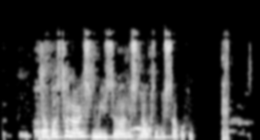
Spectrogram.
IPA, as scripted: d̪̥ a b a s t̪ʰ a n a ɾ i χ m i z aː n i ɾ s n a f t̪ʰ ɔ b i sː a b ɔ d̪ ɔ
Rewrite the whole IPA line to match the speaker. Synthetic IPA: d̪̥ a b a s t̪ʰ a n a ɾ i s m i z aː n i s n a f t̪ʰ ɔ b i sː a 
